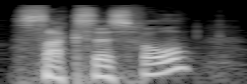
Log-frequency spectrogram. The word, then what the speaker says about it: successful: Successful. Not successful, but successful. Yeah, the first syllable has the schwa sound, that's why it's not stressed.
